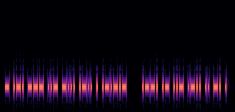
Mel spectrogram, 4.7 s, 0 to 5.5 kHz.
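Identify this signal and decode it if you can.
Morse code, heard as a keyed tone, about 42 wpm, 600 Hz. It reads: TROUBLE. PAULINE
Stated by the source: Morse code sending of an English novel at 42 wpm.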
